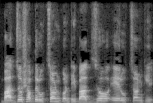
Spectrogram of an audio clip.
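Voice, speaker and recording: A man leads a live online grammar class. His voice sits a touch high, and he keeps asking the students questions and then answering them himself. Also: fairly quick, fairly bright tone.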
